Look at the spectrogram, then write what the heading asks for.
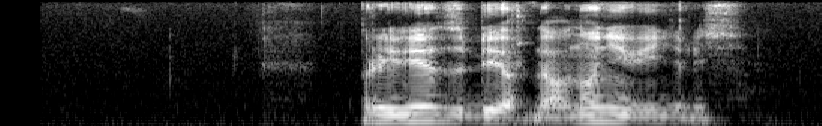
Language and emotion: Russian, neutral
